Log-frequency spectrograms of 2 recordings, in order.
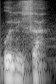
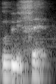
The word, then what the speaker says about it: Olise: But they call it Olise. Just like Obase. They call him Sunday Ogochukwu Olisa. But it is Olise, the way they pronounce it and the way they write it in their own dialect.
